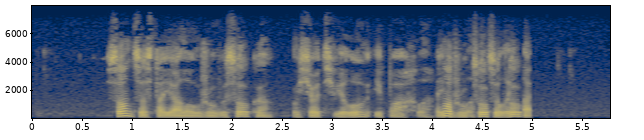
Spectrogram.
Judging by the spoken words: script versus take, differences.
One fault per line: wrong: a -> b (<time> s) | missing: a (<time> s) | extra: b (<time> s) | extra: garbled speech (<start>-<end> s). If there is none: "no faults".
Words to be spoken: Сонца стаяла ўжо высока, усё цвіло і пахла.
extra: garbled speech (4.0-5.0 s)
